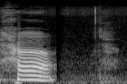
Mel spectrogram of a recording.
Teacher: ह को बिल्कुल हलक से निकालना है आपने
